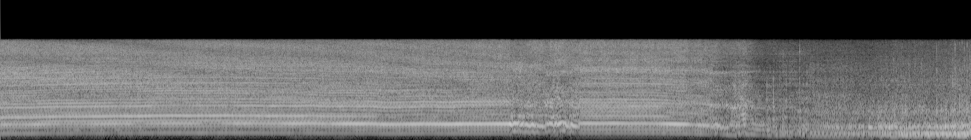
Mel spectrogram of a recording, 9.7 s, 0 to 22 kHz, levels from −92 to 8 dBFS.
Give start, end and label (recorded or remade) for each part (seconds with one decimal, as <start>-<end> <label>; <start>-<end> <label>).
0.0-5.1 recorded; 5.1-5.8 remade; 5.8-7.1 recorded; 7.1-8.1 remade; 8.1-9.7 recorded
